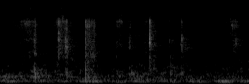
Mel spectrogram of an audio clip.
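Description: A deck of oracle cards being shuffled by hand: a quick, irregular string of soft card flicks and slaps.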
